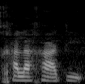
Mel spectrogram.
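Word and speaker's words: Kgalagadi: into the Kalahari desert whose correct name is Kalahadi in Sitswuana but white people couldn't pronounce it region which is extremely dry.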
